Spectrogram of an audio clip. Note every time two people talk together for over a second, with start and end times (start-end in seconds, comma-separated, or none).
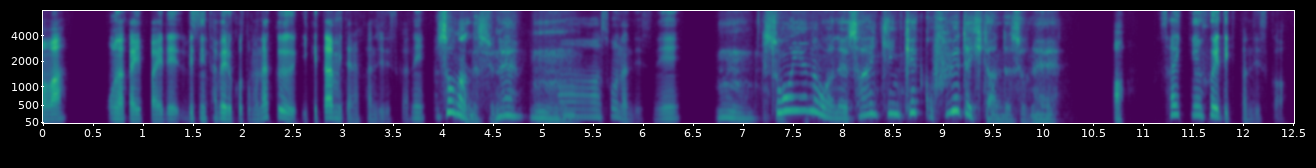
none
